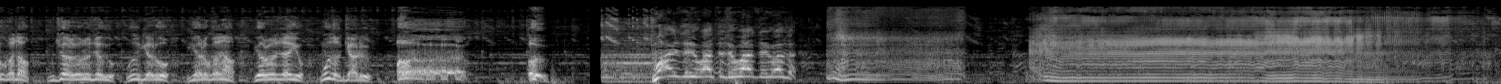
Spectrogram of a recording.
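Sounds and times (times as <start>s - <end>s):
speech: 0.0s - 4.2s, 5.3s - 8.8s, 10.4s - 10.8s
loud buzzy fart: 8.2s - 15.0s.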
